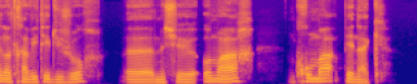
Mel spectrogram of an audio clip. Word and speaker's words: Omar Nkrumah Penaque: invité du jour, Monsieur Omar Nkrumah Penac. C'est bien ça? Tout à fait. Je suis même surpris par la manière dont vous avez prononcé mon nom sans l'avoir écorché.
